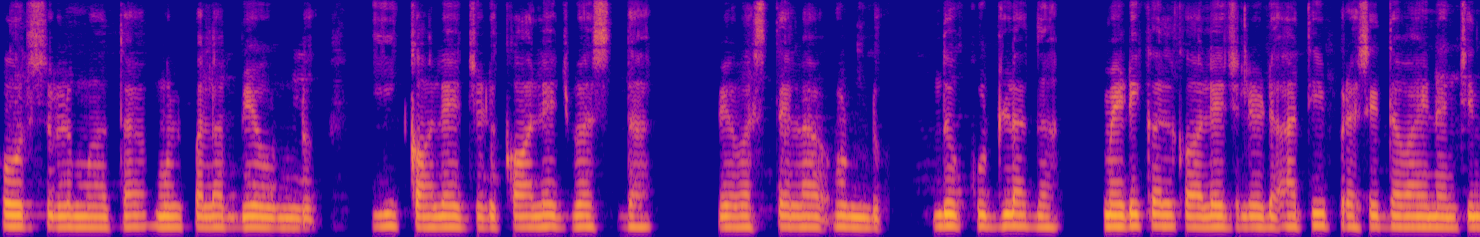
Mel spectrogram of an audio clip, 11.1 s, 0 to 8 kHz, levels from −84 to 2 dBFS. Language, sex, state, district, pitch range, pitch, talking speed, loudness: Tulu, male, Karnataka, Dakshina Kannada, 135-140 Hz, 135 Hz, 115 wpm, -22 LUFS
